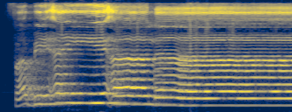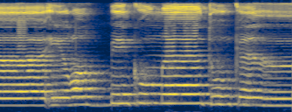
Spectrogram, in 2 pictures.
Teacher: حمزہ اقصی حلق سے ادا ہوگا ، حمزہ کو یا سے ملانا ہے، یا پر تشدید ہے،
